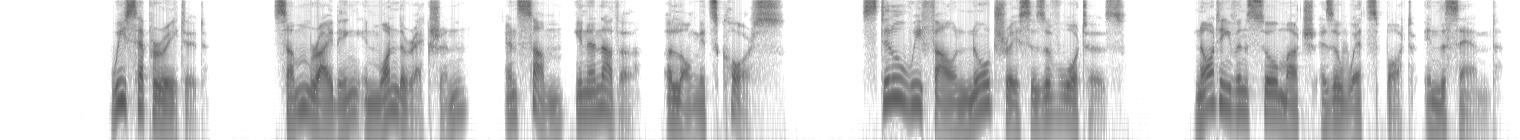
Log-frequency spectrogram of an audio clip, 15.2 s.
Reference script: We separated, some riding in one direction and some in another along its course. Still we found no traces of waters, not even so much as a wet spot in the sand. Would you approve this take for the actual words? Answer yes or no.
yes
